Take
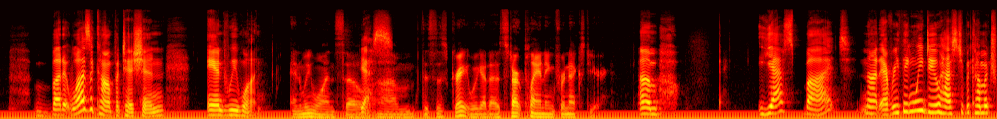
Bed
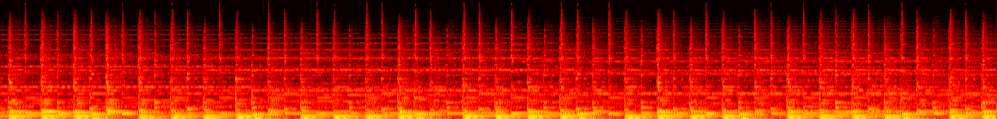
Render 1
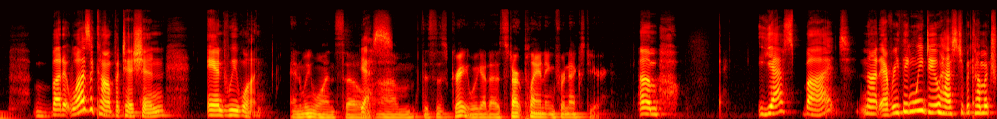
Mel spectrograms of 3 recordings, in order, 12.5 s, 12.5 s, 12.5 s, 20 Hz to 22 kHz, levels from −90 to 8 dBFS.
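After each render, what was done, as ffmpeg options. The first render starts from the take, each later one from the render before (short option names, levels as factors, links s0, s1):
-af "bandreject=f=50:t=h:w=4,bandreject=f=100:t=h:w=4,bandreject=f=150:t=h:w=4,bandreject=f=200:t=h:w=4,bandreject=f=250:t=h:w=4"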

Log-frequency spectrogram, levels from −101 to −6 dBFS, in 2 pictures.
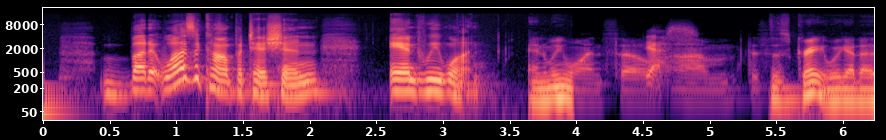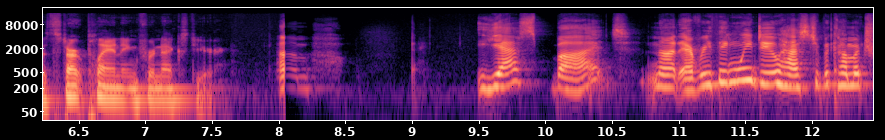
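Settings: -filter_complex "[0:a]asplit=3[s0][s1][s2];[s0]afade=t=out:st=3.96:d=0.02[s3];[s1]highpass=780,lowpass=2300,afade=t=in:st=3.96:d=0.02,afade=t=out:st=5.44:d=0.02[s4];[s2]afade=t=in:st=5.44:d=0.02[s5];[s3][s4][s5]amix=inputs=3:normalize=0,asplit=2[s6][s7];[s6]atrim=end=8.04,asetpts=PTS-STARTPTS,afade=t=out:st=8.036:d=0.004:c=hsin[s8];[s7]atrim=start=8.04,asetpts=PTS-STARTPTS,afade=t=in:d=1.48[s9];[s8][s9]concat=n=2:v=0:a=1"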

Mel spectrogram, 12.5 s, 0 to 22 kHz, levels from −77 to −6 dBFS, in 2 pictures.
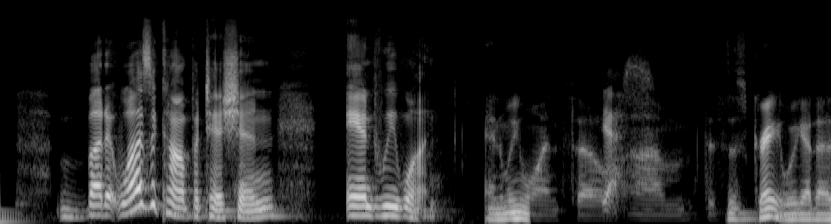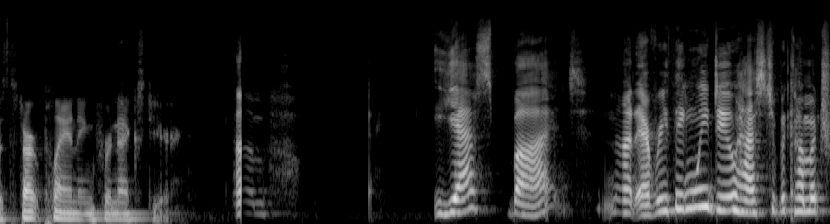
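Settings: -filter_complex "[0:a]asettb=1/sr,asplit=3[s0][s1][s2];[s0]atrim=end=6.294[s3];[s1]atrim=start=6.29:end=7.1,asetpts=PTS-STARTPTS,afade=t=in:d=0.004:c=qsin,afade=t=out:st=0.806:d=0.004:c=qsin,lowpass=f=1100:p=1[s4];[s2]atrim=start=7.096[s5];[s3][s4]acrossfade=d=0.004:c1=hsin:c2=qsin[s6];[s6][s5]acrossfade=d=0.004:c1=qsin:c2=hsin,asplit=3[s7][s8][s9];[s7]afade=t=out:st=10.33:d=0.02[s10];[s8]acompressor=threshold=0.0126:ratio=8:attack=3.2:release=140:knee=1:detection=peak,afade=t=in:st=10.33:d=0.02,afade=t=out:st=10.9:d=0.02[s11];[s9]afade=t=in:st=10.9:d=0.02[s12];[s10][s11][s12]amix=inputs=3:normalize=0"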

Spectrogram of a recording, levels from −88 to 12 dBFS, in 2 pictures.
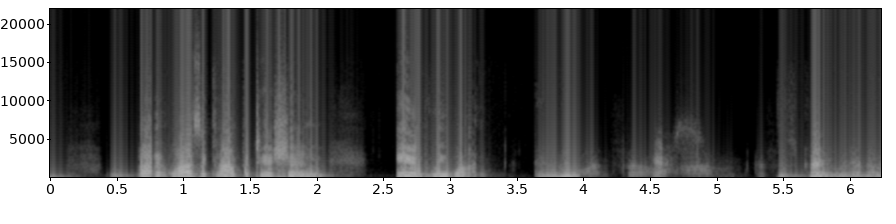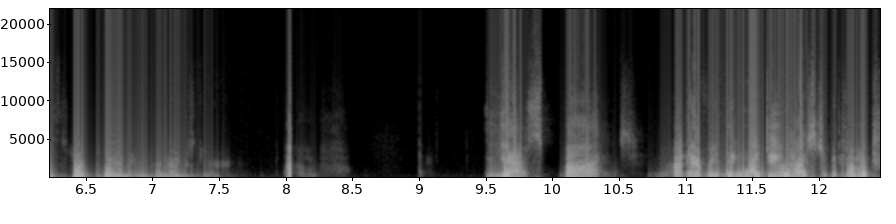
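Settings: -af "aeval=exprs='0.501*(cos(1*acos(clip(val(0)/0.501,-1,1)))-cos(1*PI/2))+0.0794*(cos(6*acos(clip(val(0)/0.501,-1,1)))-cos(6*PI/2))':c=same,aeval=exprs='val(0)*sgn(sin(2*PI*160*n/s))':c=same"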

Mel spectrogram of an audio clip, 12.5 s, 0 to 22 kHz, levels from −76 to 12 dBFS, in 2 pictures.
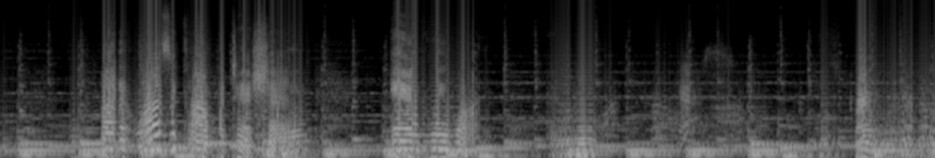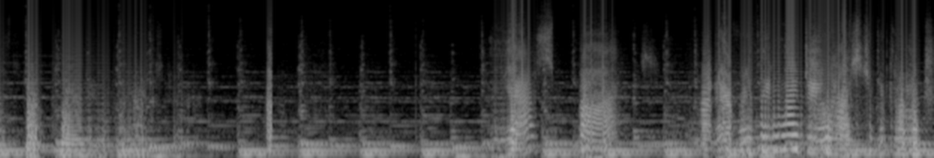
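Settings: -filter_complex "[1:a]volume=0.668[s0];[0:a][s0]amix=inputs=2:normalize=0"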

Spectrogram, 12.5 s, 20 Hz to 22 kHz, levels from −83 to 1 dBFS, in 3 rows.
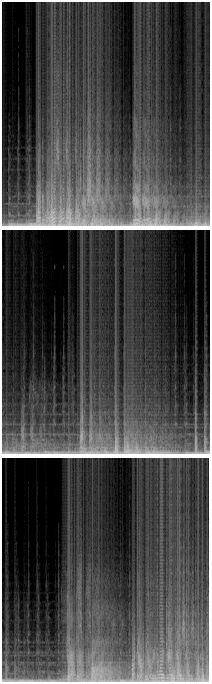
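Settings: -filter_complex "[0:a]asplit=2[s0][s1];[s1]adelay=21,volume=0.211[s2];[s0][s2]amix=inputs=2:normalize=0,aecho=1:1:182|364|546|728|910|1092|1274:0.631|0.334|0.177|0.0939|0.0498|0.0264|0.014"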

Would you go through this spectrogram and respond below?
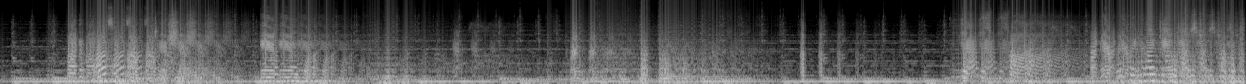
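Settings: -af "volume=1.33,alimiter=limit=0.794:level=0:latency=1"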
